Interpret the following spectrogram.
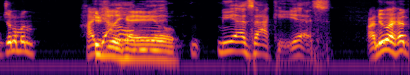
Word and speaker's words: Hayao Miyazaki: Did I pronounce that correctly, gentlemen? Hayao Miyazaki, yes.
